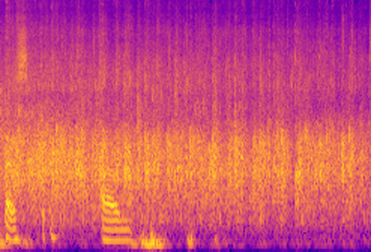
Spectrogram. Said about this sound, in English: Yeah, a big round of applause for those people.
